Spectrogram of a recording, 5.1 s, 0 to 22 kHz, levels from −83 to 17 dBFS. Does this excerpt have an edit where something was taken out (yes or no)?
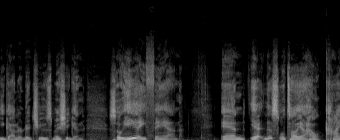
yes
